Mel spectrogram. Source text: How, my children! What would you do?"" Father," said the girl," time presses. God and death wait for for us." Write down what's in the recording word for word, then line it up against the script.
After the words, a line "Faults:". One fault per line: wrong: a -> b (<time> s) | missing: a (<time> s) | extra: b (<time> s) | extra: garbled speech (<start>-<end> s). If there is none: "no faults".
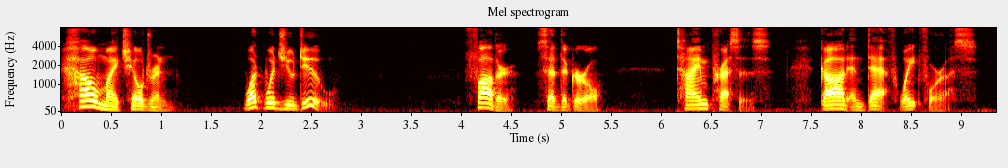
How, my children! What would you do?"" Father," said the girl," time presses. God and death wait for us."
Faults:
missing: for (8.8 s)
